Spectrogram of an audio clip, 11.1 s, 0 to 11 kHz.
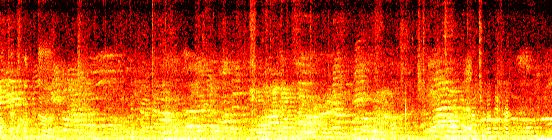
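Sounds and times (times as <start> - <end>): children calling and chattering: 0.0 - 11.0
crowd talking: 0.0 - 11.0.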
